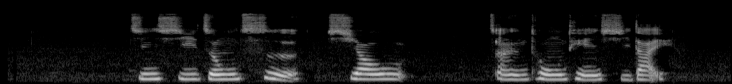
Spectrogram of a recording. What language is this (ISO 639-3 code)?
zho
